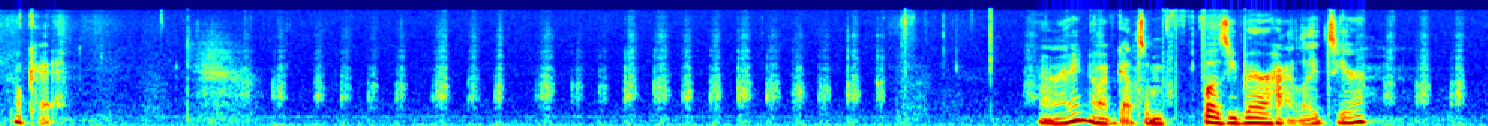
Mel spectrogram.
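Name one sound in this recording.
A paintbrush dabs and scrapes on canvas.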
